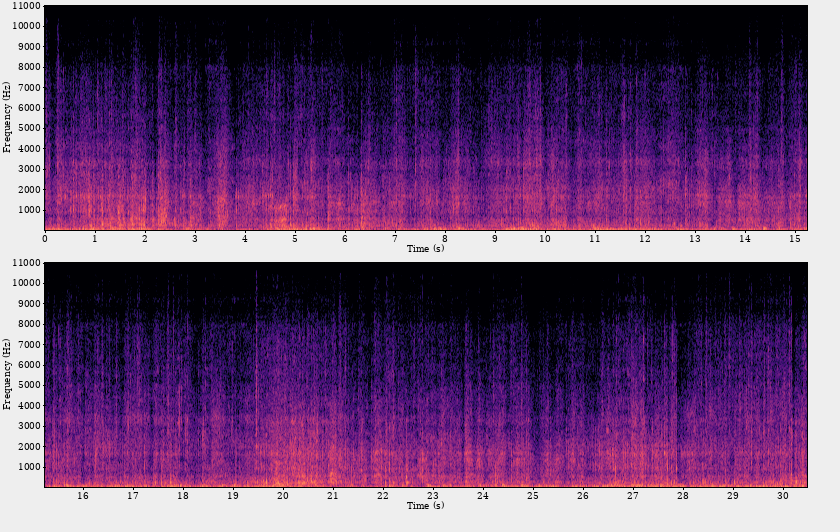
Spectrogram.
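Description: Mountain bike riding fast down a dirt forest trail: tyres rolling over earth and leaf litter, with continual rattling and knocks from the bike over roots and bumps.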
